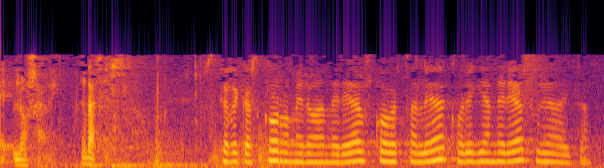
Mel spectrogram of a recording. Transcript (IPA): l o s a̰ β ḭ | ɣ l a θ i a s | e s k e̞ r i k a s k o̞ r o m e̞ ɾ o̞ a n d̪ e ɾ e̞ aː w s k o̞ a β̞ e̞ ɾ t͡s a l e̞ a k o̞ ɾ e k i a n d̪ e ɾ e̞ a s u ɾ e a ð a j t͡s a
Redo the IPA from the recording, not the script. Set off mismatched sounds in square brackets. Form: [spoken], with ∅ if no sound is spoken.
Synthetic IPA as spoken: l o s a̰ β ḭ | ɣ [ɾ] a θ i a s | e s k e̞ r i k a s k o̞ r o m e̞ ɾ o̞ a n d̪ e ɾ e̞ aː w s k o̞ a β̞ e̞ ɾ t͡s a l e̞ a k o̞ ɾ e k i a n d̪ e ɾ e̞ a s u ɾ e a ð a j t͡s a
